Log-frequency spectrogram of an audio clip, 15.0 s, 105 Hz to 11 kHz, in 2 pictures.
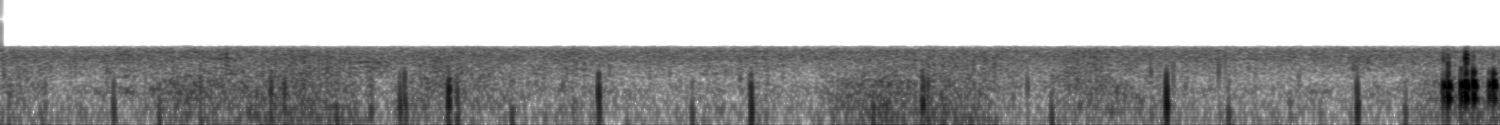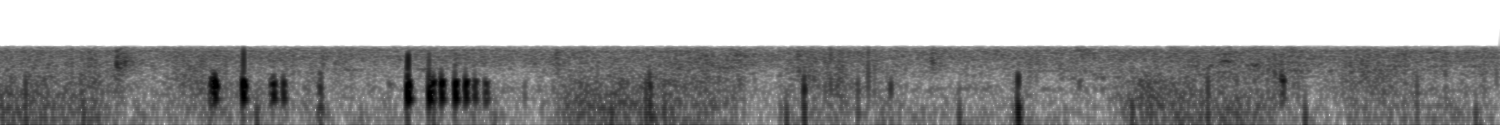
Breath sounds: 0.66-1.86 s: inhalation
1.86-2.60 s: exhalation
4.02-5.14 s: inhalation
5.14-5.85 s: exhalation
7.03-8.11 s: inhalation
8.33-9.11 s: exhalation
10.25-11.31 s: inhalation
11.41-12.36 s: exhalation
13.12-14.14 s: inhalation
14.14-15.00 s: exhalation

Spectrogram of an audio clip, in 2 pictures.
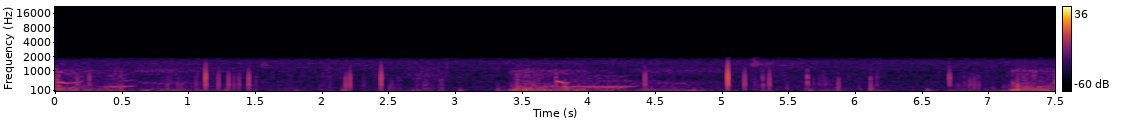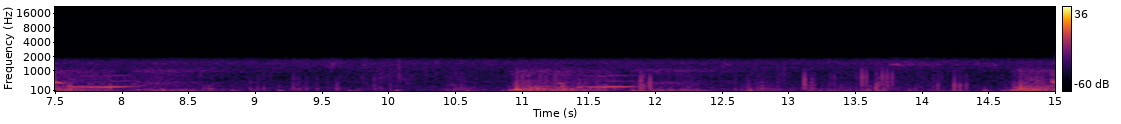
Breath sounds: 0.00-0.61 s: wheeze
3.31-4.44 s: inhalation
3.67-4.38 s: wheeze
7.03-8.21 s: inhalation
7.40-8.23 s: wheeze
10.86-11.97 s: inhalation
11.29-11.91 s: wheeze
14.69-15.00 s: inhalation
14.94-15.00 s: wheeze

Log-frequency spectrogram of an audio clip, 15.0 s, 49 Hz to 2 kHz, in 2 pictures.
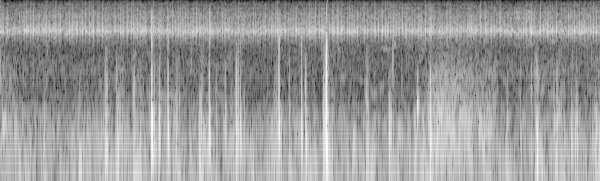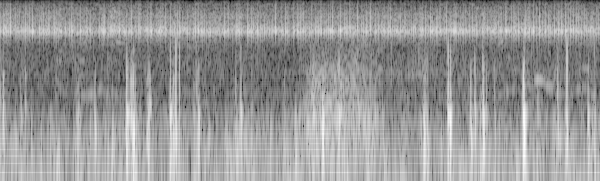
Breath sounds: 5.12-6.32 s: inhalation
11.21-12.41 s: inhalation

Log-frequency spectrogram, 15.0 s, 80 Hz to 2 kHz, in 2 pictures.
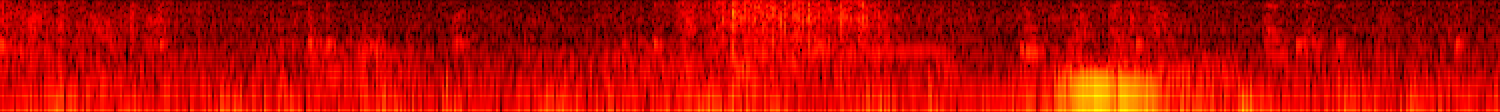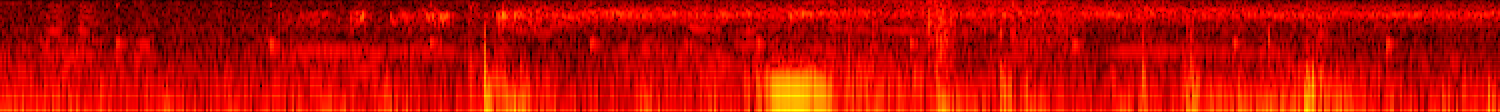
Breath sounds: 5.18-5.86 s: wheeze
5.18-6.33 s: inhalation
11.17-12.42 s: inhalation
11.35-11.80 s: wheeze

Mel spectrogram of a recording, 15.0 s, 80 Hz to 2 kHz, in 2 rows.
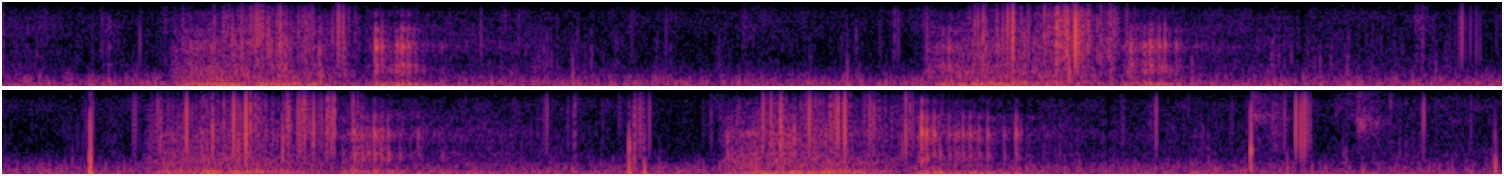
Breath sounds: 0.72-1.77 s: inhalation
0.72-1.77 s: crackles
1.77-2.22 s: exhalation
1.78-2.24 s: crackles
4.52-5.50 s: inhalation
4.52-5.50 s: crackles
5.56-6.01 s: exhalation
5.56-6.01 s: crackles
8.18-9.16 s: inhalation
8.18-9.16 s: crackles
9.24-9.70 s: exhalation
9.24-9.70 s: crackles
11.08-12.07 s: inhalation
11.08-12.07 s: crackles
12.12-12.69 s: exhalation
12.12-12.69 s: crackles

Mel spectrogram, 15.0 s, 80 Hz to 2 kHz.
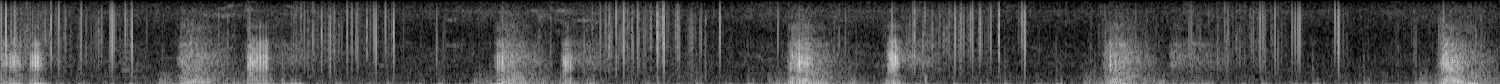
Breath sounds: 1.73-2.37 s: inhalation
2.43-2.72 s: exhalation
2.43-2.72 s: crackles
4.88-5.52 s: inhalation
5.56-5.86 s: exhalation
5.56-5.86 s: crackles
7.86-8.60 s: inhalation
8.82-9.12 s: exhalation
8.82-9.12 s: crackles
11.02-11.67 s: inhalation
11.76-12.27 s: exhalation
14.42-15.00 s: inhalation

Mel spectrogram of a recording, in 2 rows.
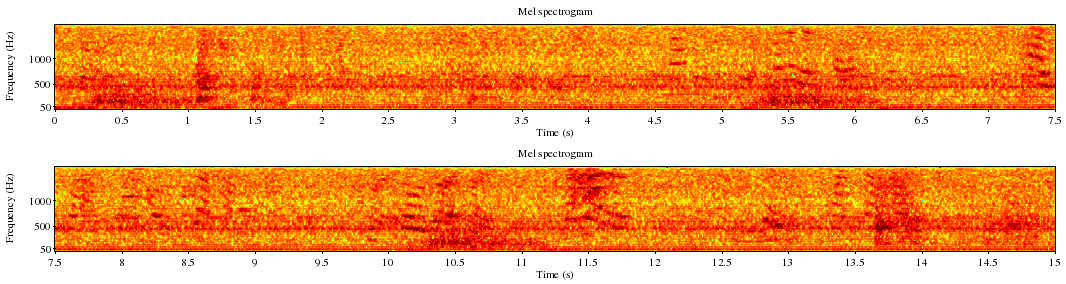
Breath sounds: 0.00-1.43 s: inhalation
5.01-6.30 s: inhalation
10.11-11.40 s: inhalation

